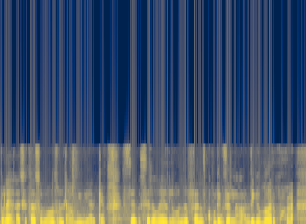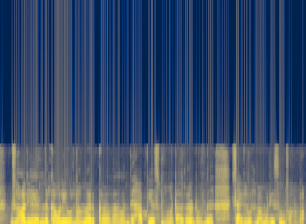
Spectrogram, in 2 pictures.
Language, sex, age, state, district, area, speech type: Tamil, female, 18-30, Tamil Nadu, Karur, rural, spontaneous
